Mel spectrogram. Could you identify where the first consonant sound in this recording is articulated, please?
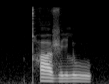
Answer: uvular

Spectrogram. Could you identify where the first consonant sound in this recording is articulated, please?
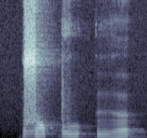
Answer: alveolar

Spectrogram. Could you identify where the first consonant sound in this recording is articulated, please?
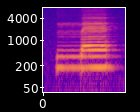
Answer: labial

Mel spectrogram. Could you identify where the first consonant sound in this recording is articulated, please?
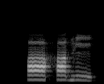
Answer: glottal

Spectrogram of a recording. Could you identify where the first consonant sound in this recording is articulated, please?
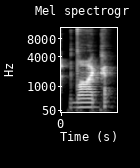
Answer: alveolar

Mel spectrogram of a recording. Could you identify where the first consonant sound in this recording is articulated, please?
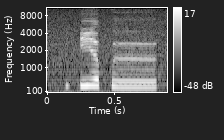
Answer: glottal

